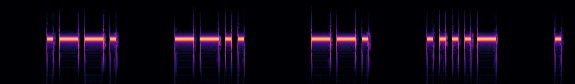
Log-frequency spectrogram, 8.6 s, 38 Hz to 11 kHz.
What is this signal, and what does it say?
Morse code, heard as a keyed tone, about 13 wpm, spaced as for 7 wpm, 800 Hz. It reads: PZG4E
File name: LEZIONI / 8 YJ45 / 8 YJ4 ws 12wpm 3249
